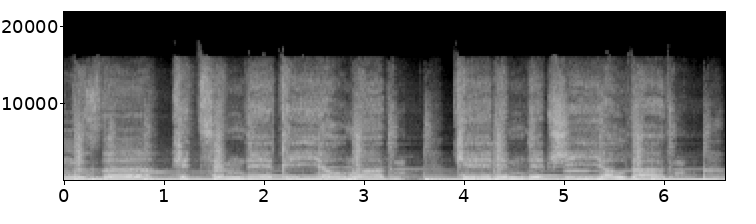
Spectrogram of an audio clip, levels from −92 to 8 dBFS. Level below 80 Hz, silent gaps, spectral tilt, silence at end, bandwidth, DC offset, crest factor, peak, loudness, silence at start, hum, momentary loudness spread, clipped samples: -14 dBFS; none; -5 dB/octave; 0 s; 16 kHz; under 0.1%; 10 dB; 0 dBFS; -12 LUFS; 0 s; none; 3 LU; under 0.1%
